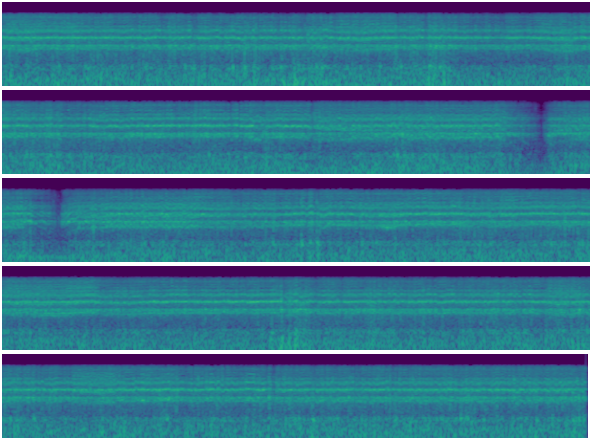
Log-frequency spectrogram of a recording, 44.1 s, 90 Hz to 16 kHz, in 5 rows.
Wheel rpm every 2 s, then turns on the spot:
230, 230, 230, 230, 230, 230, 220, 200, 110, 120, 200, 220, 220, 220, 220, 230, 240, 230, 230, 230, 240, 230.
none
